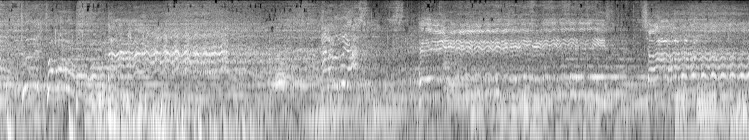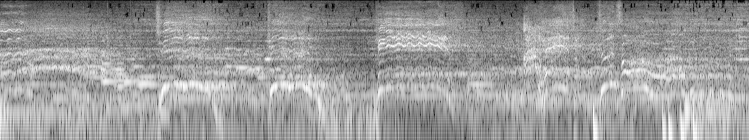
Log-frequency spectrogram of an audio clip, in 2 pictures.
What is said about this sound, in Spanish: aplausos para esa media rola medio extraña del coro eclesiástico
